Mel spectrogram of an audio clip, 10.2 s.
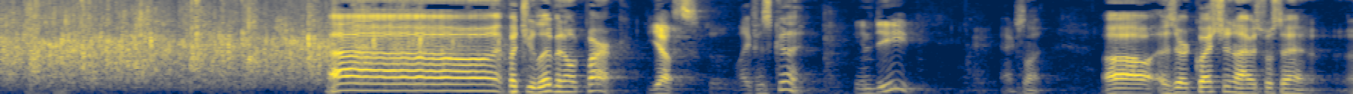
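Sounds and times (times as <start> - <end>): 
audience applause: 0.0 - 4.1
speech: 2.4 - 10.1.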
